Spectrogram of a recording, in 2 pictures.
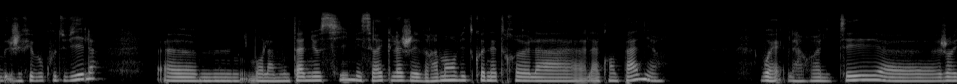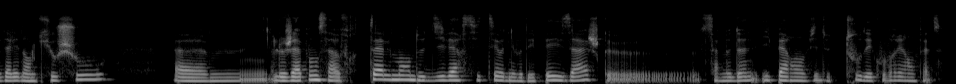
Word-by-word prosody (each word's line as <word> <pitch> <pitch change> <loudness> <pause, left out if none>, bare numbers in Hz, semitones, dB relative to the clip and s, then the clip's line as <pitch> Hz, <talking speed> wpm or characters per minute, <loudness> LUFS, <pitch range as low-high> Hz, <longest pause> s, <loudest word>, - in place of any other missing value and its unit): b 175 - -5
j'ai 165 - -1
fait 175 +3 -2
beaucoup 175 +2 -6
de 185 -1 -7
villes. 230 +8 +2 0.7
Hem, 165 -1 +1
bon 165 - -1
la 160 -1 +1
montagne 165 +3 +2
aussi, 190 +3 0
mais 200 -3 +2
c'est 180 -1 -1
vrai 180 - +2
que 185 - -5
là 185 - +4
j'ai 175 -2 +3
vraiment 165 +5 +2
envie 190 -1 +2
de 195 - -9
connaître 185 0 -1
heu 175 -1 +3
la 165 - 0
la 85 0 -2
campagne 180 +3 0 1.0
Ouais, 180 -3 +2
la 160 -3 -3
ruralité, 190 +6 +1
heu, 160 -2 0
j'ai 165 - +1
envie 175 - +1
d'aller 175 -1 +3
dans 170 -1 +1
le 160 - -1
Kyushu. 220 +8 0 0.7
Hem, 160 - 0
le 175 - +3
Japon 175 +4 +5
ça 205 -4 +2
offre - - -8
tellement 215 -2 +4
de 195 -2 +2
diversité 195 +1 -1
au 185 - +2
niveau 165 -2 -1
des 155 0 -4
paysages 190 +4 +1
que - - -5 0.6
ça - - -8
me 170 0 -2
donne 175 +2 -1
hyper 190 -1 +1
envie 175 +1 -3
de 180 -3 -8
tout 205 - -4
découvrir 180 0 -3
en 165 - -4
fait. - - -10
175 Hz, 180 wpm, -33 LUFS, 165-190 Hz, 1.0 s, Japon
